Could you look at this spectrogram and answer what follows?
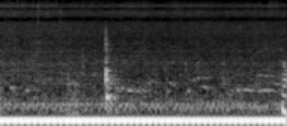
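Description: A pan of food simmers on medium heat in a home kitchen, giving a soft continuous sizzle over a steady low hum, with one faint clink partway through.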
